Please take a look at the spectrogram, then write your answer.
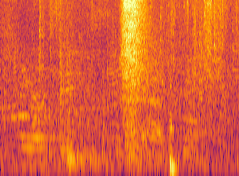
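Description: A single quick sneeze, a sharp breathy burst of hissing noise followed by a brief thump, set against a low murmuring background, in windy weather.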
